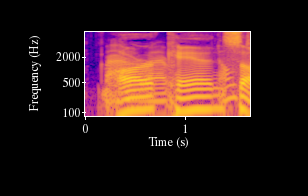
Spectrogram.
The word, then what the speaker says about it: Arkansas: And while you're at it, make sure you're pronouncing it right, because they do. – Arkansas. – Don't tick off the Arkansans. – No. – I was born there. – That's true. You were. – I also married my cousin. – Oh. – We won't get into that. Yeah. What's the proper pronunciation of Arkansas? – That's it.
